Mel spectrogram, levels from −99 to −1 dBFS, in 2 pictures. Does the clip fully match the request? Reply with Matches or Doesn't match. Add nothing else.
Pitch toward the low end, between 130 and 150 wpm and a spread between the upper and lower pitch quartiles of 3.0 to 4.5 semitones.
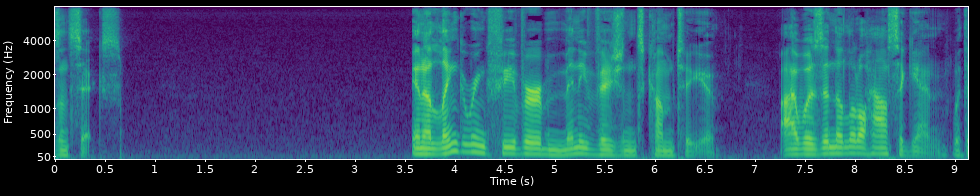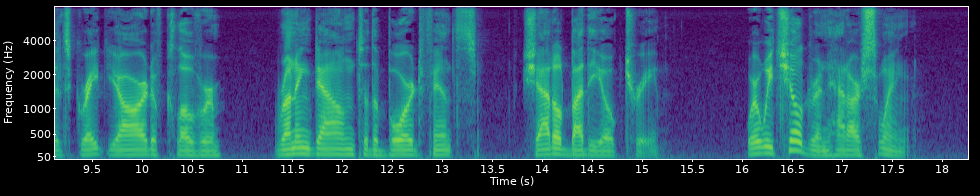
Matches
